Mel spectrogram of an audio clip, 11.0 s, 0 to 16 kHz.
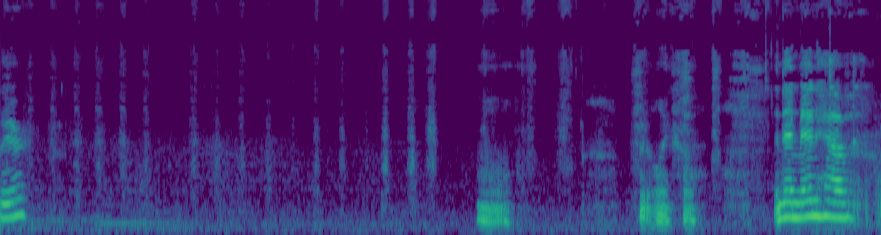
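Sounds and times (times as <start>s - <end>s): paintbrush dabbing on paper: 0.0s - 7.3s.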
